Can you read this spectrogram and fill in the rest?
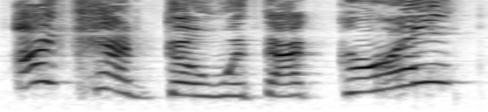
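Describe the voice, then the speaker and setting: A woman's voice: very high-pitched, very animated, measured pace, bright, forceful tone, voice pushed up, heavily acted. A woman voicing a small young male fish, plucky and childlike, in a children's storybook. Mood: upset. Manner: exclaiming, childlike.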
